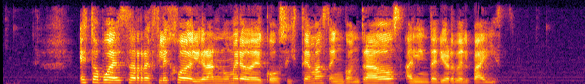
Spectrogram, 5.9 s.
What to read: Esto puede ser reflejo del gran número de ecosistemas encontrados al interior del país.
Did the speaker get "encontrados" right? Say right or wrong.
right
